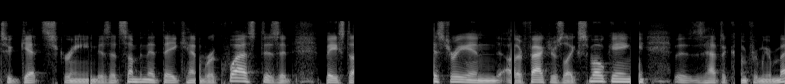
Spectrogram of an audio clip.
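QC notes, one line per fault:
0.89–0.91, 1.95–2.00 (after "it something that they"), 5.11–5.15 (before "factors like"), 6.30–6.40, 7.35–7.42: unconcealed Bluetooth headset packet loss. Holes of 22.5, 45, 37.5, 90 and 67.5 ms with abrupt edges chop the speech. Each length is a multiple of 7.5 ms, which fits lost headset frames replaced by nothing. On a spectrogram these show as narrow, sharp-sided vertical gaps. On the waveform they are flat notches. The wideband mSBC link passes speech up to 8 kHz around them.
3.54–4.34 (after "it based"): audio dropout to silence. The speech cuts out mid-flow for about 0.81 s, and the gap holds no room tone at all. The likely cause is an input or link that was lost while recording carried on writing silence. The waveform shows a flat line. The spectrogram shows a blank block across all frequencies.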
